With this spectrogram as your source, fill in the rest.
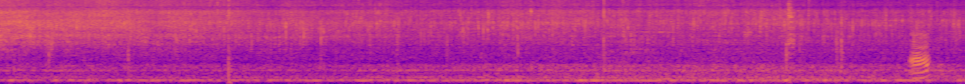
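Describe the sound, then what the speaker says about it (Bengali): Panch phoron spices sizzling hard in hot oil in a wok, just after green chillies, for a Bengali pui shak curry: a loud, continuous, dense crackling fry with light clinks of stirring throughout. "পাঁচফোড়ন দিলাম, বেশ খানিকটা পাঁচফোড়ন দিলাম"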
